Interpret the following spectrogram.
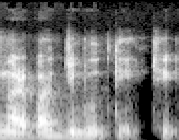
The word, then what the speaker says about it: Djibouti: और फोर्थ है हमारे पास जिबूती, जिबूती के स्पेलिंग आप लिख लें, DJIBOUTI, जिबूती।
